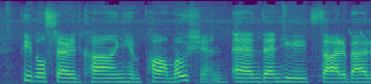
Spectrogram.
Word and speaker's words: Motian: that we met him called himself paul motion and before it was mortian and then it was motion again so the family name is modi and that's how it's been pronounced paul it was all armenian and both his mother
